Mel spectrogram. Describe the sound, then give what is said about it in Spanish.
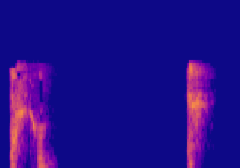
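Two coughs from a temporary cough attributed to the weather, separated by a couple of seconds of silence. The first is longer and rough, and the second is short and sharp. Both are fairly loud and there is no talking. “Nomás la tos que me anda jodiendo un poco, pero eso es temporal por el tiempo.”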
